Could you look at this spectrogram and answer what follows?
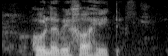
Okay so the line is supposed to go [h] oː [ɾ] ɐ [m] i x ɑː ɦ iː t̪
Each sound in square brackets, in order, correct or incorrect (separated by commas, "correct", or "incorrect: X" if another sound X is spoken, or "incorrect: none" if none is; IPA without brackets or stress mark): correct, incorrect: l, correct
